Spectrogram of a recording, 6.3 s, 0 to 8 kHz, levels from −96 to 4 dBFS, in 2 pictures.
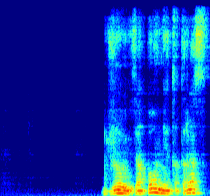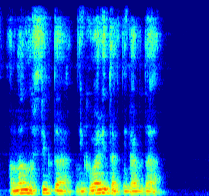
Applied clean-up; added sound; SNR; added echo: neural mask model DeepFilterNet 3.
